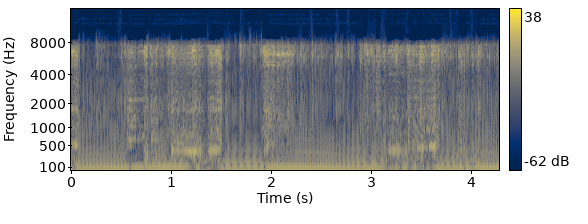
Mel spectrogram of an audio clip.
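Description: Loud electronic dance music played through a large sound-system rig stacked with 24 subwoofers, with heavy, sustained bass notes and a falling synth line partway through.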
